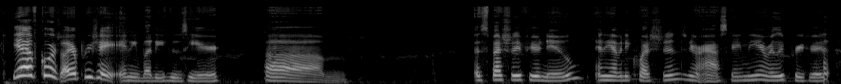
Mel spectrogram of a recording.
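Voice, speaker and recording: A chatty woman with a slightly low voice and no particular accent, talking into her phone outdoors in the desert. She rambles easily, laughs a lot and slips into quiet asides. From Colorado. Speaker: van-dwelling traveler streaming live. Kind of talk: casual live stream chat.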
